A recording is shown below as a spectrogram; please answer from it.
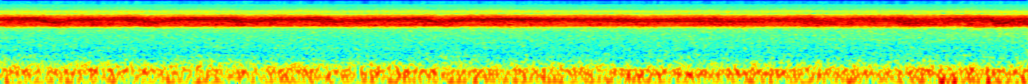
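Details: Loud shrill cicada droning at sunset, one unbroken high-pitched buzz held evenly throughout, with a low rumble of background noise underneath.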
